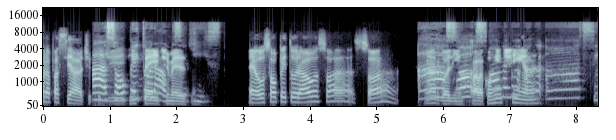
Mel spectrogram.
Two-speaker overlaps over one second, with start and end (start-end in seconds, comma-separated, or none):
0.8-2.4, 5.7-7.2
